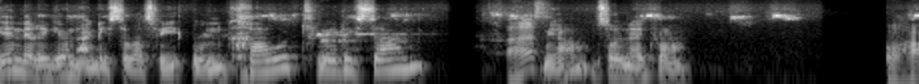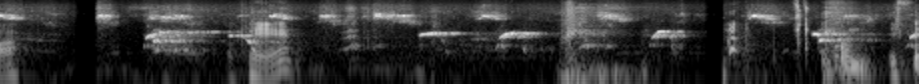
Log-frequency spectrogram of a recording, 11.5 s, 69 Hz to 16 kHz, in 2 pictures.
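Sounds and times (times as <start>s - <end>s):
speech: 0.0s - 4.7s, 5.5s - 6.5s, 7.3s - 7.7s, 11.0s - 11.4s
small Chihuahua-sized dog yapping on neighbouring property: 2.0s - 2.3s, 6.6s - 11.2s.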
